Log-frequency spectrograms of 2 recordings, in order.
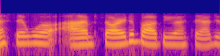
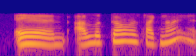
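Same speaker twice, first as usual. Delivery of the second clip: ordinary delivery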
